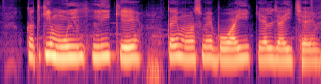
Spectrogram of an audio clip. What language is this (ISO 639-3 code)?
mai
